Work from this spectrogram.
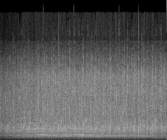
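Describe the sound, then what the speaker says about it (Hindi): A studio audience at a quiz show applauds a contestant with a dense, steady, loud wash of clapping that holds without a break, with faint voices mixed in. "तालियां बजती रहे मीनल के लिए।"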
